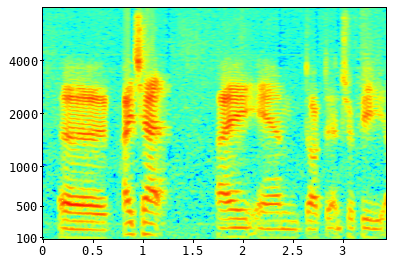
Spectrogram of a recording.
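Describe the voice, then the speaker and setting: A fairly low male voice with a Danish accent. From Denmark, Copenhagen. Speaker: guest, former speedrun streamer. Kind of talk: casual chat.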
